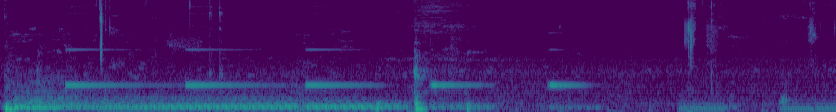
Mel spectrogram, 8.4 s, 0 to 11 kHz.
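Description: Lexus LC500's 5.0-litre V8 starting: the engine catches loudly at once and runs at a steady idle for about four seconds, then drops to a much quieter idle. A car warning chime beeps five times at the same pitch over it.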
